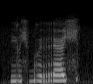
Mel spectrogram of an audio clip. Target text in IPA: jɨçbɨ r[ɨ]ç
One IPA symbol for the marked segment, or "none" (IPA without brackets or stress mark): ɛ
